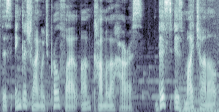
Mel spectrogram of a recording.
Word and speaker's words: Kamala: with pronouncing her name it's actually quite easy Kamala Kamala repeat after me Kamala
